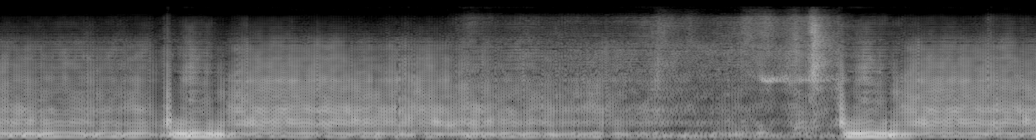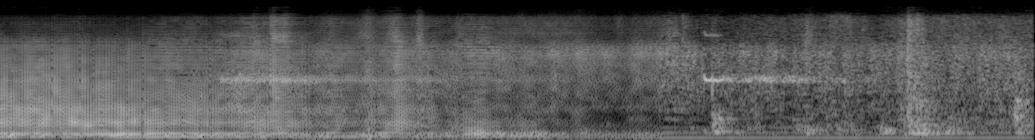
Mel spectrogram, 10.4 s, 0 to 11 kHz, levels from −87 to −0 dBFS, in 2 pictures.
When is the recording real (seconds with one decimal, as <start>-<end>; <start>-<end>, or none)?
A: 8.5-10.4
